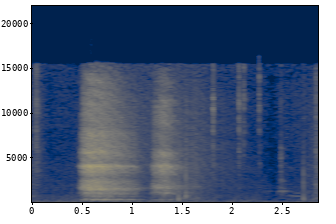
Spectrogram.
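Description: One sharp, noisy inward gasp, then a softer second breath. It is acted, in a dramatized story.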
